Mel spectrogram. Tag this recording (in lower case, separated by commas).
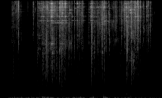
keys jangling, home sounds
